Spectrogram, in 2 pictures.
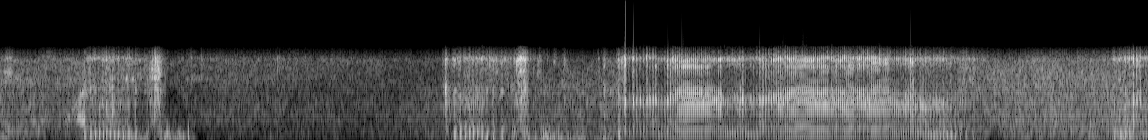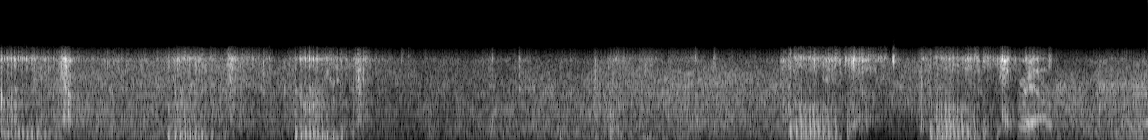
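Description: Small petrol engine of a stand-up scooter being pull-started in repeated short attempts. About three seconds in it catches and runs for a few seconds, its pitch rising and falling, then dies. Shorter sputters follow: a hard-starting engine.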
